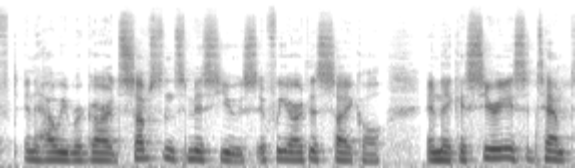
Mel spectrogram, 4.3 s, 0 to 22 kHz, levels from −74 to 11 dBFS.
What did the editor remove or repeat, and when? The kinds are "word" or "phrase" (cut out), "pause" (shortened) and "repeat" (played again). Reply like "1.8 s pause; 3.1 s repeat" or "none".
2.3 s word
